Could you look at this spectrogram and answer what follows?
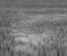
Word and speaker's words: Fleurieu: So we thought we'd come up and meet in person and have a taste of That's a new word, Fluria. Fleuriot. Fluria. That is Fluria.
